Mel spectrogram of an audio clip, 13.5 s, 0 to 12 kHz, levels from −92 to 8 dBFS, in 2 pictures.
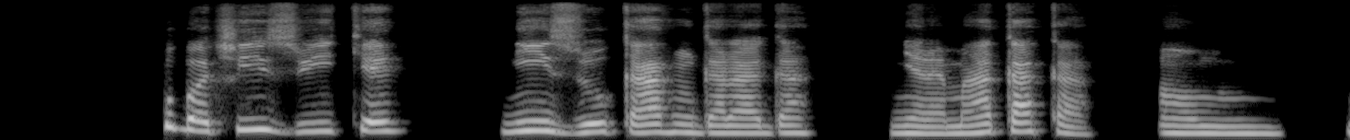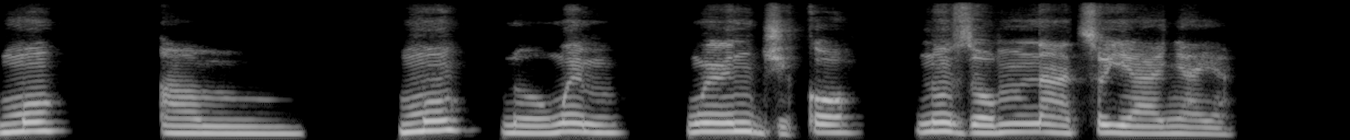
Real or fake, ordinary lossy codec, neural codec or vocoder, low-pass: fake; none; autoencoder, 48 kHz, 128 numbers a frame, DAC-VAE, trained on Japanese speech; 10.8 kHz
